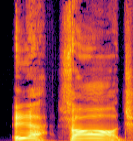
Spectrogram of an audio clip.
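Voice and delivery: tinny, metallic voice. Reading a novel, a voice calls to the sergeant from inside the fish, metallic voice from inside. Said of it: "came a metallic voice from the belly of the fish".

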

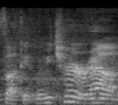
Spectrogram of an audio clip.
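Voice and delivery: normal talking voice

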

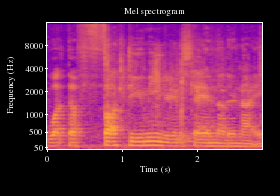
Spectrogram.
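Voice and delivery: ordinary talk

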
